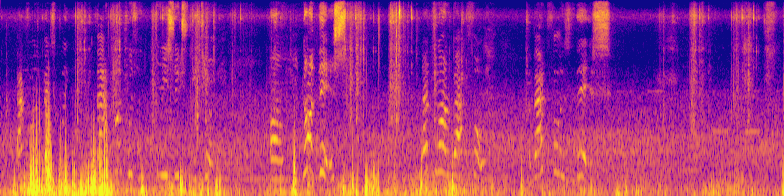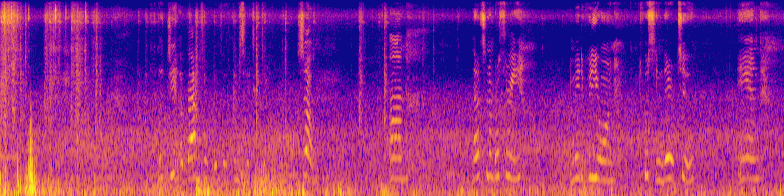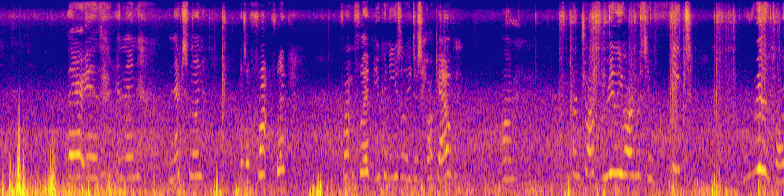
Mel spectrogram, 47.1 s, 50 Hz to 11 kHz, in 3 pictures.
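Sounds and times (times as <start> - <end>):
trampoline bouncing thumps: 0.0 - 24.3, 41.9 - 47.0
child talking: 0.3 - 4.5, 5.4 - 7.3, 7.9 - 9.9, 10.5 - 12.2, 14.8 - 16.2, 18.8 - 22.2, 23.4 - 24.0, 25.1 - 26.2, 27.0 - 29.6, 30.4 - 31.1, 32.7 - 35.5, 36.2 - 37.3, 38.2 - 40.6, 41.4 - 41.8, 42.6 - 45.3, 46.2 - 47.0.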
